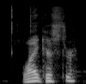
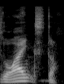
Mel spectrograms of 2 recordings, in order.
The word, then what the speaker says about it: Lancaster: mishaps and melees that took place at Lancaster Lancaster say it right I get I'll get uh jumped on by bumper Jack it's lster lster it's Langster lster but going into lster speedway on Friday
